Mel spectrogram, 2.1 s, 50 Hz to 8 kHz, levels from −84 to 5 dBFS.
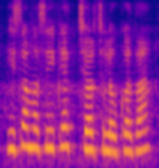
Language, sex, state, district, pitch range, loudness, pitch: Hindi, female, Bihar, Gopalganj, 275-315 Hz, -14 LUFS, 295 Hz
